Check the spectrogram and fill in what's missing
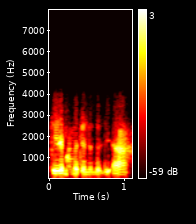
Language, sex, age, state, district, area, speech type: Malayalam, male, 30-45, Kerala, Palakkad, rural, conversation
